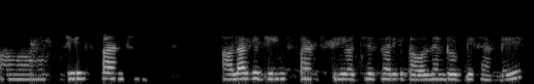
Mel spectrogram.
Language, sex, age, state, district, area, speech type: Telugu, female, 18-30, Andhra Pradesh, Bapatla, urban, conversation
